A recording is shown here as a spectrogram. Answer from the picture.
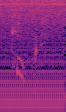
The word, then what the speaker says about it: Cowper: His name looked like Cowper, it's actually pronounced Cooper.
